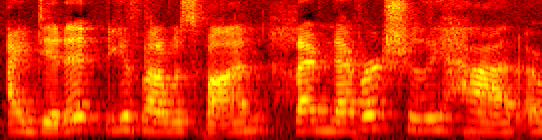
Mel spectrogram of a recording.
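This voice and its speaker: A woman with an American accent at a medium pitch, talking very fast over background music. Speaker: YouTuber. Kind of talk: casual chat.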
